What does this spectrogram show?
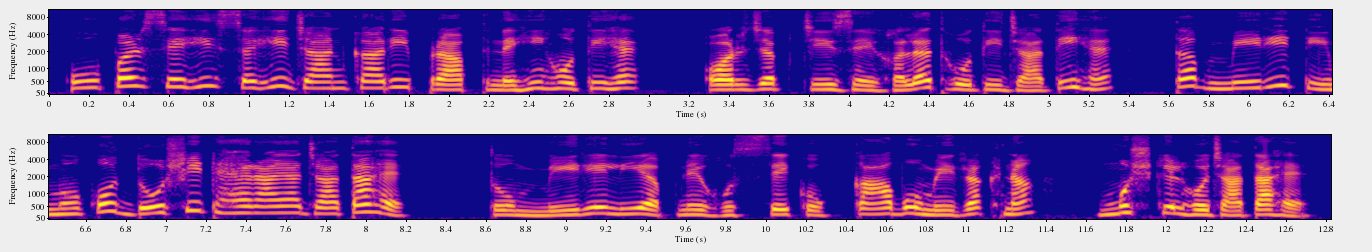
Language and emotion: Hindi, angry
